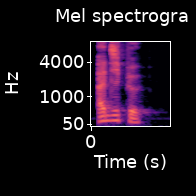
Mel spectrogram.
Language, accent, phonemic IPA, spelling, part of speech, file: French, France, /a.di.pø/, adipeux, adjective, LL-Q150 (fra)-adipeux.wav
- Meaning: adipose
